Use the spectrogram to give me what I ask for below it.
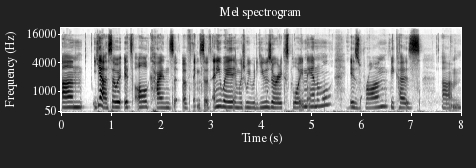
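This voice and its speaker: A loud, high-pitched woman's voice at a moderate pace, with ordinary pitch variation. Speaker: gaming streamer. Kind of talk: live gameplay stream chat.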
